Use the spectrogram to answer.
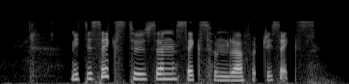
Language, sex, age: Swedish, female, 19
